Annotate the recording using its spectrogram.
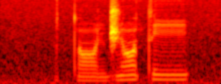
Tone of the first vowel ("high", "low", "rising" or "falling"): low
